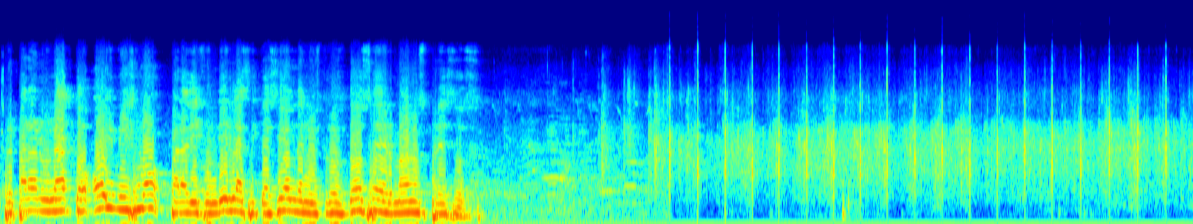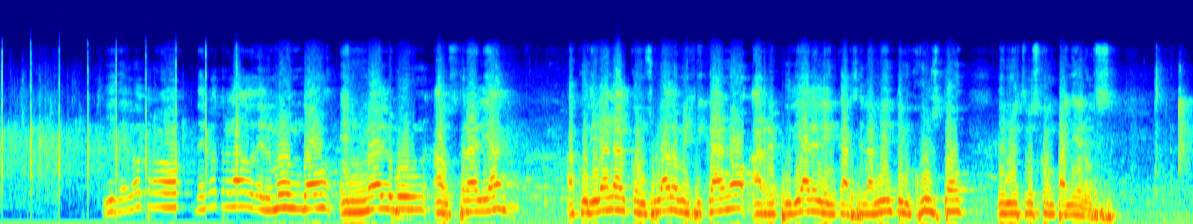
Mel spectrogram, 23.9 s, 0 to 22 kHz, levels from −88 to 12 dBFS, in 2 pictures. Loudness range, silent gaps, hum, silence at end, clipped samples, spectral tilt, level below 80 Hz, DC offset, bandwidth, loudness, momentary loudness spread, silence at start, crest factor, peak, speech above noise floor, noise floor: 13 LU; none; none; 0 s; under 0.1%; -7.5 dB/octave; -38 dBFS; 0.7%; 10.5 kHz; -16 LUFS; 16 LU; 0 s; 8 dB; -8 dBFS; 22 dB; -36 dBFS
